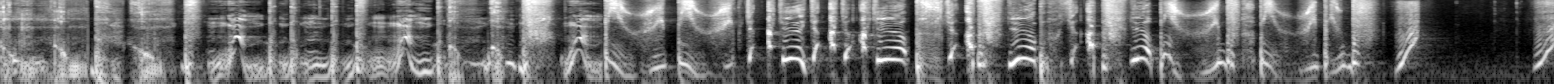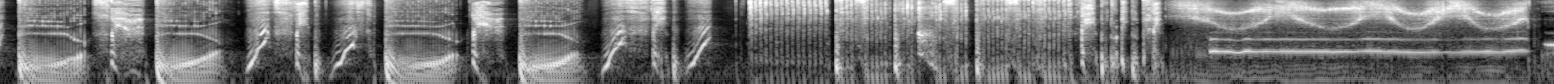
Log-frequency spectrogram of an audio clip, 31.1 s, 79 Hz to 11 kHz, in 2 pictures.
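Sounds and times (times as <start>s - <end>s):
beatboxer swooping pitched sounds: 0.0s - 14.4s, 15.2s - 31.0s
beatboxer crackling clicking noise: 18.2s - 19.6s, 21.8s - 27.2s.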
